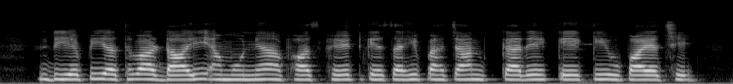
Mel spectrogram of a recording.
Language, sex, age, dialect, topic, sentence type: Maithili, female, 18-24, Eastern / Thethi, agriculture, question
